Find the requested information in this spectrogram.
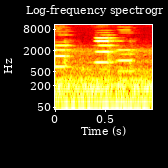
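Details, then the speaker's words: Bedside hospital machine alarm, short electronic tones repeatedly going off in a quiet room, beside an adult woman after pancreatic cancer surgery removing the pancreatic body and tail. "And you guys, I'm here today to give you a little bit of a health update. That is my lovely machine going off."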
